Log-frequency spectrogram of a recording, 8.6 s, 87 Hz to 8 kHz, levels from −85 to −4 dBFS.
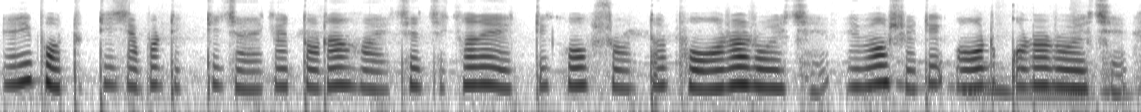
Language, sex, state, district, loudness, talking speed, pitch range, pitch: Bengali, female, West Bengal, North 24 Parganas, -28 LUFS, 135 wpm, 235-265 Hz, 255 Hz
